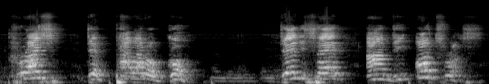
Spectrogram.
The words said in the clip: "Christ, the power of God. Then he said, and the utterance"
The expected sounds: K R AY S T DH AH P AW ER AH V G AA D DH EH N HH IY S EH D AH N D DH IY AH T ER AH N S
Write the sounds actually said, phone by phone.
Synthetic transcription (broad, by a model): K R AY S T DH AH P AW ER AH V G AA D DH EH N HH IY S EH D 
